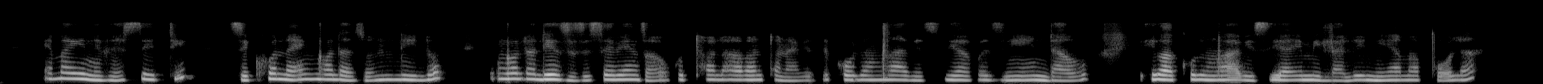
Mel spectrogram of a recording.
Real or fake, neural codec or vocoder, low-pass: fake; codec, 24 kHz, 0.9 kbps, DualCodec; 7.2 kHz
